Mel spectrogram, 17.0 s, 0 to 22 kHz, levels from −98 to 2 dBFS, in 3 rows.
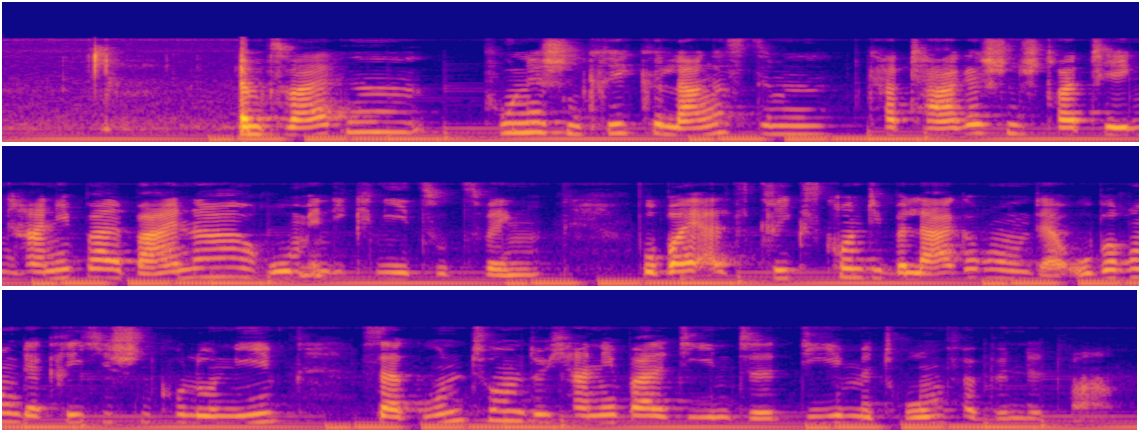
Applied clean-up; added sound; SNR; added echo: none; Bass guitar; 11 dB; none.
